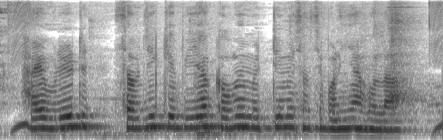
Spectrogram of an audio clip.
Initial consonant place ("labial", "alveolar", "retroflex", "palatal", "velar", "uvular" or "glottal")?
glottal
